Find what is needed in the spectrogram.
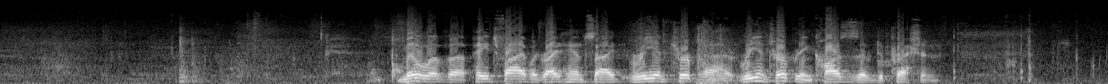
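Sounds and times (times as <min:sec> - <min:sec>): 
steady hum of room noise: 0:00.0 - 0:11.0
speech: 0:03.7 - 0:09.5
door shutting with a thud: 0:06.9 - 0:07.4.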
